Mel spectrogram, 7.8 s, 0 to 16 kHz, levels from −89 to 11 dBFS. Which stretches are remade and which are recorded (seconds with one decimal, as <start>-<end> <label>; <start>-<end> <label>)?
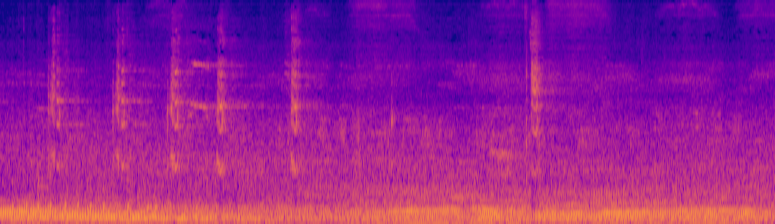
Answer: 0.0-4.5 recorded; 4.5-7.2 remade; 7.2-7.8 recorded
